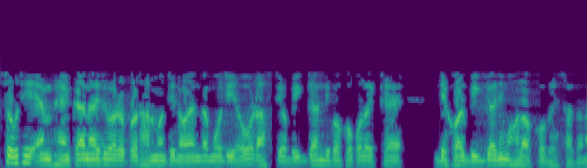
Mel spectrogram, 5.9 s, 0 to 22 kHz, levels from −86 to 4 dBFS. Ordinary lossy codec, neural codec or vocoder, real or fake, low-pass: AAC, 24 kbps; none; real; 3.6 kHz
